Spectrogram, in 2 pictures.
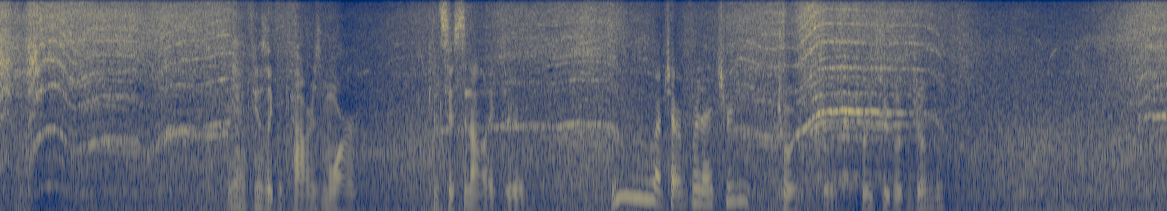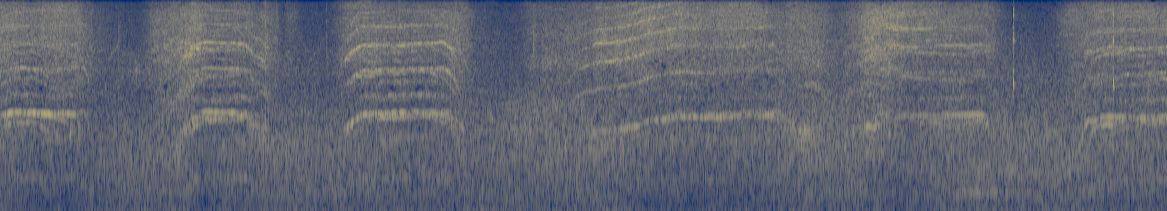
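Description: A small drone's motors whine, rising and falling sharply in pitch as it races and turns.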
